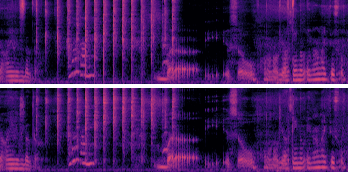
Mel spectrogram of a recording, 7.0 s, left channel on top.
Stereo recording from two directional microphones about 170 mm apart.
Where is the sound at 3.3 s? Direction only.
10° right (ahead or behind).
